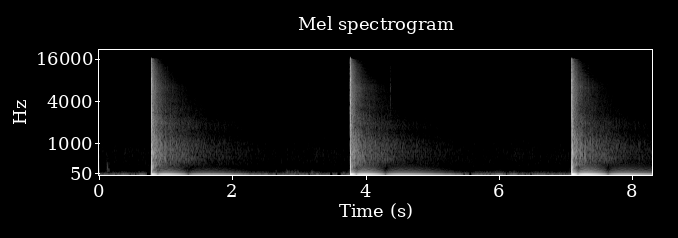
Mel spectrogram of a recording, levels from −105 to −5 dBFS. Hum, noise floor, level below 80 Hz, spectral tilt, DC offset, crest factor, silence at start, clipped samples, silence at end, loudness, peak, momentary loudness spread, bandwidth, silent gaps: none; -80 dBFS; -38 dBFS; -3.5 dB/octave; under 0.1%; 26 dB; 0.75 s; under 0.1%; 0 s; -31 LUFS; -2 dBFS; 17 LU; 15.5 kHz; none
